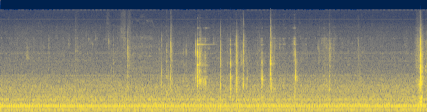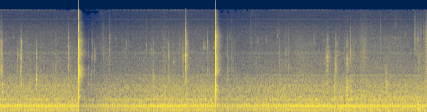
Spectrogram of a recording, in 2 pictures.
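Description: An axe and its leather sheath being handled: scattered small clicks and taps, with a sharper click about ten seconds in, over a steady low hum.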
